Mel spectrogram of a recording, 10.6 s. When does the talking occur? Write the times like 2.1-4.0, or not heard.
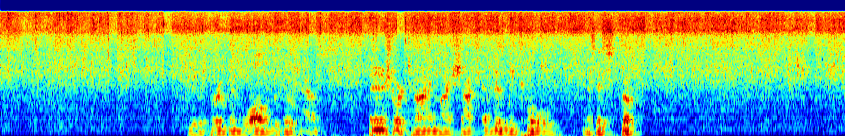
2.4-7.9.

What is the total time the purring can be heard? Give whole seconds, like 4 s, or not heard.
not heard.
